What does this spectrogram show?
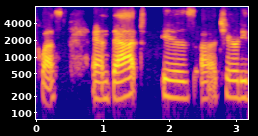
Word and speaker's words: KWST: It's KWST, but it's pronounced Quest.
